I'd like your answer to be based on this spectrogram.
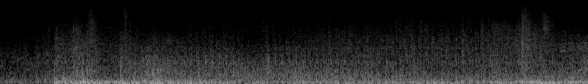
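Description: Light artillery fires in a video game as a dense, continuous rumble of rapid blasts and booms that stays loud throughout without pause.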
